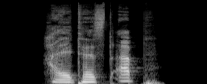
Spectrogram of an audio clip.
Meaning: second-person singular subjunctive I of abhalten
- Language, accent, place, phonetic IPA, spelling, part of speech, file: German, Germany, Berlin, [ˌhaltəst ˈap], haltest ab, verb, De-haltest ab.ogg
